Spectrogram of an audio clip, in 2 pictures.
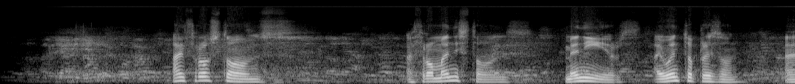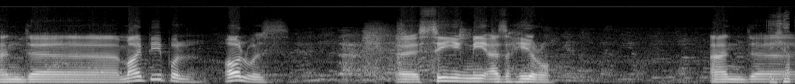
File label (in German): Voice-Over; Palästinenserproblematik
